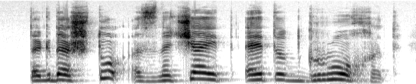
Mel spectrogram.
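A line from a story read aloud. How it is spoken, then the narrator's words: Frantic grandmother shouting. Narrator (Russian): вне себя крикнула бабушка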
